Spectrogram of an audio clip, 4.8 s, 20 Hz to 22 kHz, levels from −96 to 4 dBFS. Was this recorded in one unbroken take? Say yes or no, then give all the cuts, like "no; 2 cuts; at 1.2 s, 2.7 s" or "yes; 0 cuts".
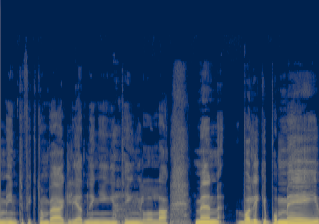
no; 2 cuts; at 2.1 s, 3.4 s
